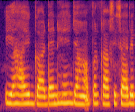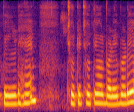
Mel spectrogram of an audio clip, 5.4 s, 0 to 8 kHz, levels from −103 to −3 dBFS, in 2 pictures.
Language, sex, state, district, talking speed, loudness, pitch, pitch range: Hindi, female, Uttar Pradesh, Lucknow, 180 wpm, -16 LUFS, 235 Hz, 225-245 Hz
